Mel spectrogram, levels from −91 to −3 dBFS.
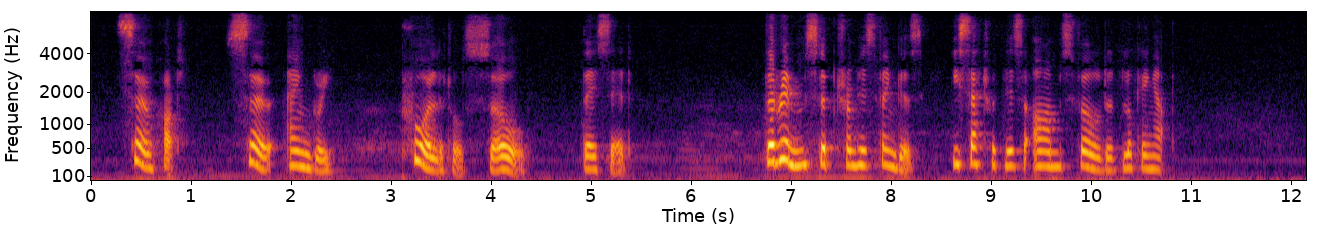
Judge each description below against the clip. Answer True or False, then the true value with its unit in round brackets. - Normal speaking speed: False (115 wpm)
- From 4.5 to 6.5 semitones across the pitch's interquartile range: True (4.8 semitones)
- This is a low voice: False (220 Hz)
